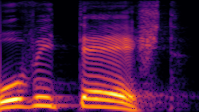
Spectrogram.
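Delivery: put-on very high, shouted yell in Glaswegian accent. Retelling how audience members at a Glasgow show kept heckling: shouting in Glaswegian accent. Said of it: "shout the words "COVID test" at me in a Glaswegian accent".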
